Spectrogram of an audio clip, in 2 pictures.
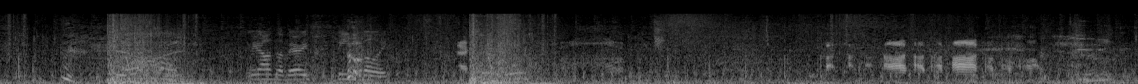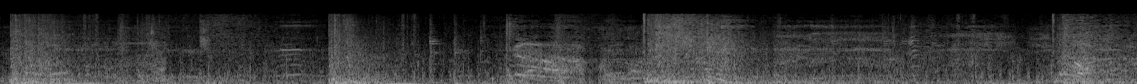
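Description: Gunshots fire in bursts in a video game.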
